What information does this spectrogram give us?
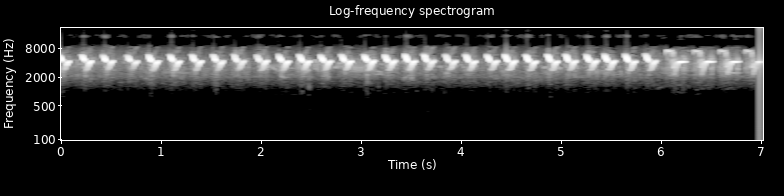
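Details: Javan bush lark used as a master song for training other birds: a fast, regular series of sharp high chirps, each a quick downslurred note pair, about twenty-five in a row, with slightly varied notes at the end.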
